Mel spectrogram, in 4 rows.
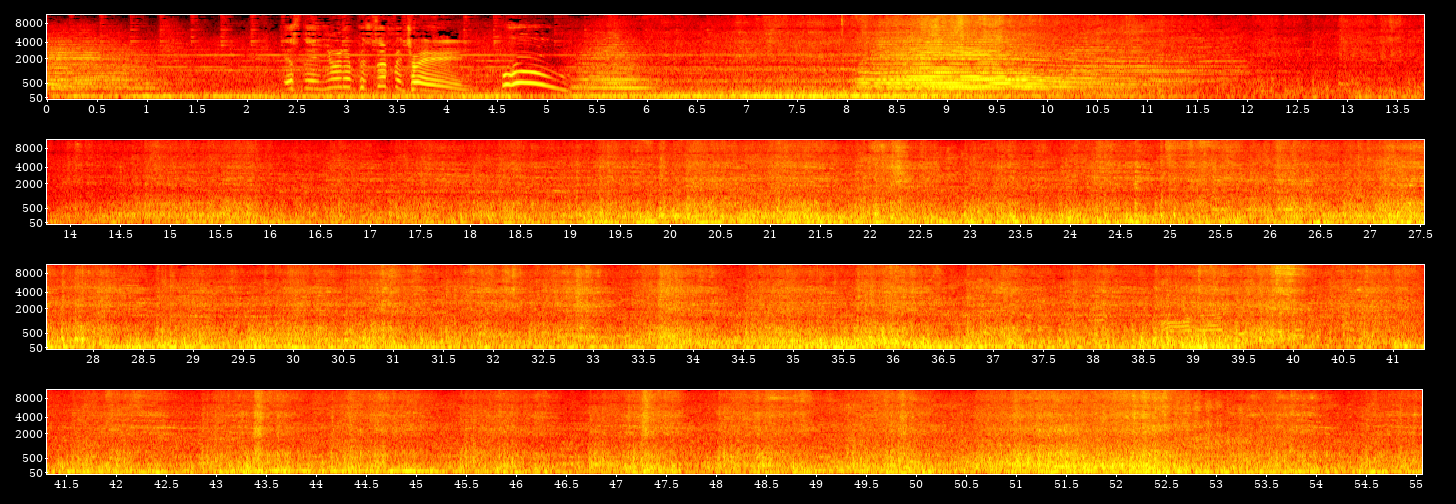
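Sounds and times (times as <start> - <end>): locomotive horn: 0.0 - 1.2, 5.2 - 6.2, 8.0 - 12.1
freight cars rumbling and clacking: 12.8 - 55.0.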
